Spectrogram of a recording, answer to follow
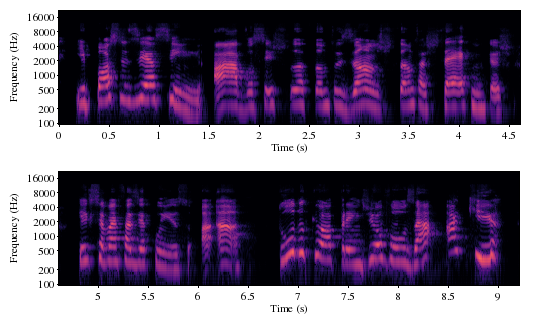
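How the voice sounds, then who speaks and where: Against a quiet background, a woman with a bright, sharp tone speaks at a moderate pace with very wide pitch swings. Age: 60s. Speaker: artisan, sculptor of religious figures. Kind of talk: casual chat. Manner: animated.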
